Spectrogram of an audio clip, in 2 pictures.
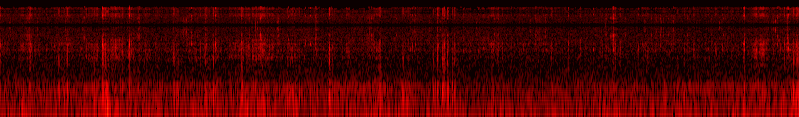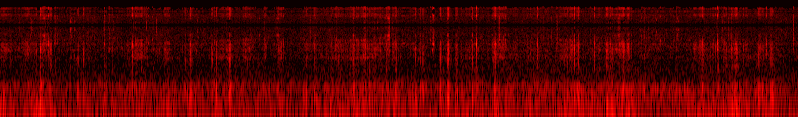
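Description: Kayak paddle dipping and splashing in the water with irregular small splashes and drips, over a steady low rumble of wind and water on the camera.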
